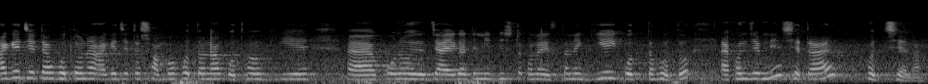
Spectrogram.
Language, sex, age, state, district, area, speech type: Bengali, female, 60+, West Bengal, Purba Bardhaman, urban, spontaneous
